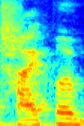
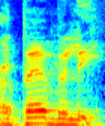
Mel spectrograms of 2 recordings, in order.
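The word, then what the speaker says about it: hyperbole: not epitome that's right not hyperb but hyper hyperboy yes and just one more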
